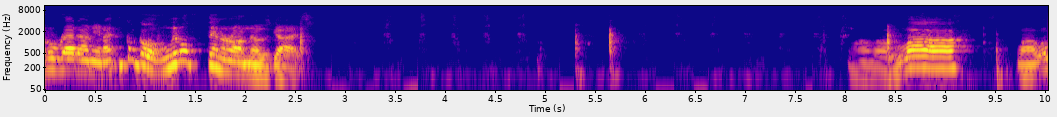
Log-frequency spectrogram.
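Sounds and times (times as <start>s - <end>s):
knife tapping on cutting board: 5.3s - 5.9s.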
